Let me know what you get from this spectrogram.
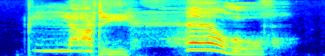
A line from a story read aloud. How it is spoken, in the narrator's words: whispered Crowley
